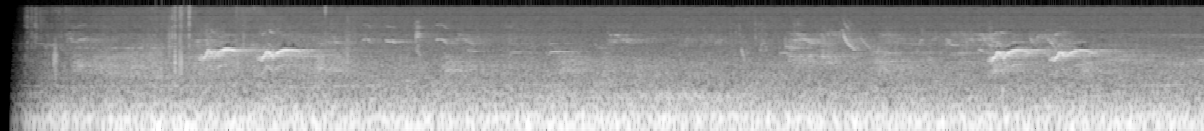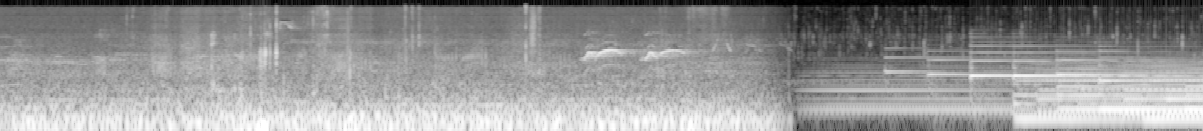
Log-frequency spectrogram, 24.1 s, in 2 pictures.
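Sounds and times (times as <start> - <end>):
bird calling: 17.8 - 19.3.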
